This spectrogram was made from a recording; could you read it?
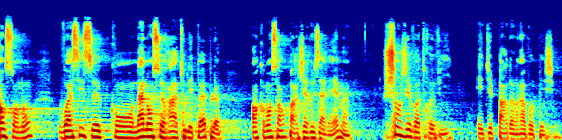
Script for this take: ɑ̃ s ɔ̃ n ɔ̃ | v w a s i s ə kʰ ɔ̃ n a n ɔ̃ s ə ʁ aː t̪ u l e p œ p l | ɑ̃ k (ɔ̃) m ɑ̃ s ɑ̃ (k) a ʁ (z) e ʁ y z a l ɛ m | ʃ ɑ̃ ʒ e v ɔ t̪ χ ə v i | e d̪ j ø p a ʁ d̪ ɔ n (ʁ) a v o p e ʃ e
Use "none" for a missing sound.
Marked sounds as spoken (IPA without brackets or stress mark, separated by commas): ɔ, p, ʒ, ʁ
